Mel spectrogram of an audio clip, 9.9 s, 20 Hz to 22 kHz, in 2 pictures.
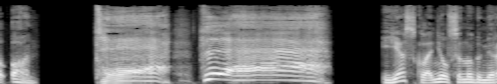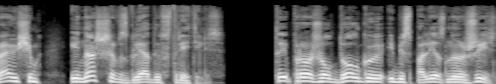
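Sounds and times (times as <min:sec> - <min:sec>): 
speech: 0:00.0 - 0:00.4, 0:01.0 - 0:09.9
man groaning in pain: 0:01.0 - 0:03.4
man shrieking in pain: 0:01.0 - 0:03.4
man gasping: 0:01.6 - 0:02.2.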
